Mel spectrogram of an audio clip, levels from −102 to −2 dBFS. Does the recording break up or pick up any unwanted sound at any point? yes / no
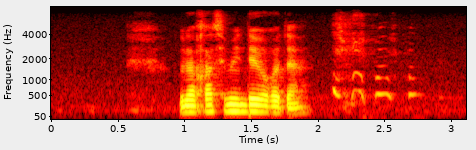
yes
